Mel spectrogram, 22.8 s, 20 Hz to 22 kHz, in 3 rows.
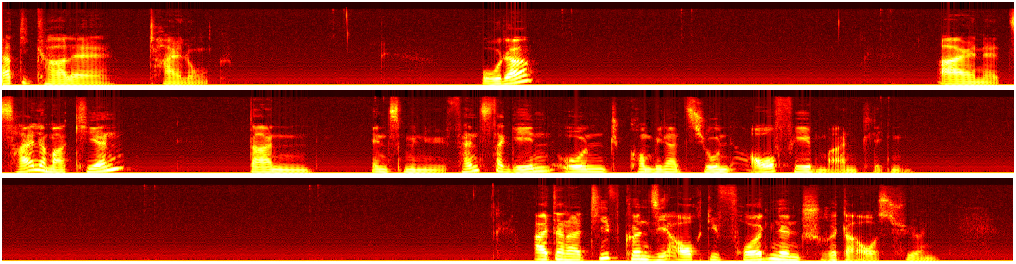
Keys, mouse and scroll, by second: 2.4 click, 4.1 click, 5.1 click, 6.5 click, 10.3 click, 14.2 click, 16.2 click, 17.4 click.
